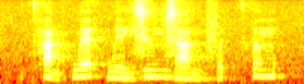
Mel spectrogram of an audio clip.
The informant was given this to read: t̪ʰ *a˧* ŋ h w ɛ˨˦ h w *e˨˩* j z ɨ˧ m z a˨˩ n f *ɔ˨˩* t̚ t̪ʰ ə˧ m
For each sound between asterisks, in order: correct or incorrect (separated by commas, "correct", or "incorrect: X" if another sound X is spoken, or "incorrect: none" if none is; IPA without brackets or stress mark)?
incorrect: a̰˧˨, correct, incorrect: ə˨˩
